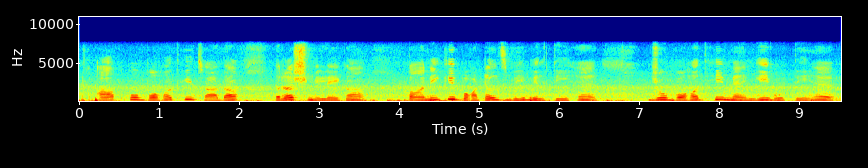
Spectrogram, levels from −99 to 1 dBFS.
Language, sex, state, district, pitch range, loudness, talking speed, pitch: Hindi, female, Punjab, Fazilka, 170-220 Hz, -18 LUFS, 115 wpm, 195 Hz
